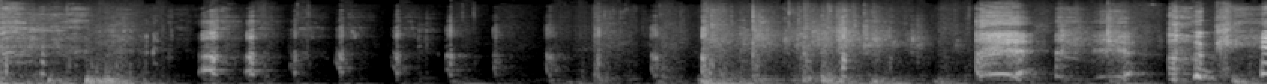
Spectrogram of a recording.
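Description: Heavy thumps of people scrambling and landing on a carpeted floor, one at the start and a heavier one about three and a half seconds in, with breathless laughter in short, fading pulses between them and again near the end.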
